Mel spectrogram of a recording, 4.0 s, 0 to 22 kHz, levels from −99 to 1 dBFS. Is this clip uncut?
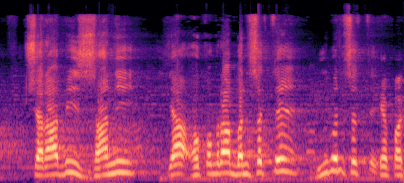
no; 1 cut; at 3.1 s

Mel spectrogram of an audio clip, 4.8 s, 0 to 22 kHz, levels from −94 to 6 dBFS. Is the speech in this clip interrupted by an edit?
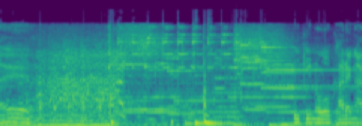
yes; 2 cuts; at 1.4 s, 3.2 s

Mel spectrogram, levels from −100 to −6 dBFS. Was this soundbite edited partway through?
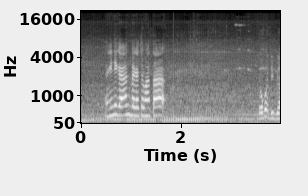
no; 0 cuts

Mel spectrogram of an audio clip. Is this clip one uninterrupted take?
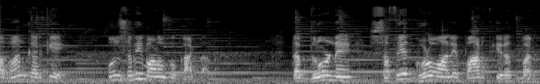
yes; 0 cuts

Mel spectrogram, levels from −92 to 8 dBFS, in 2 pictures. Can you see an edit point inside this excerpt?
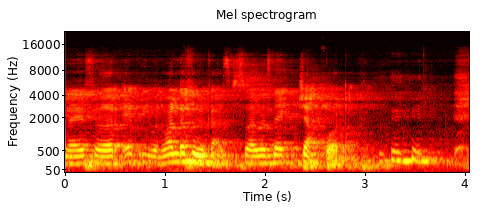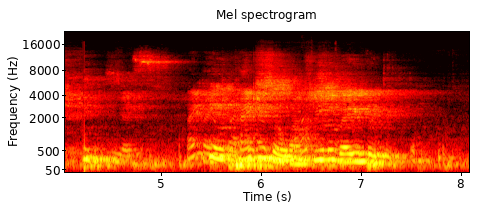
yes; 1 cut; at 4.2 s

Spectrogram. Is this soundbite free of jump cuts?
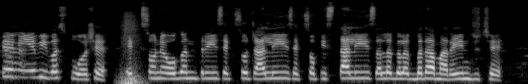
no; 1 cut; at 1.1 s

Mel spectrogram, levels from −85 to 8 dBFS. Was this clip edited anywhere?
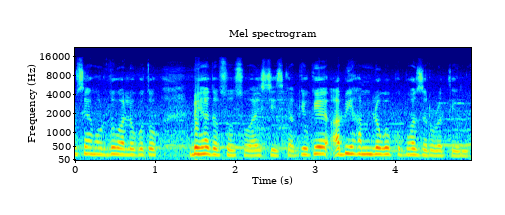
no; 0 cuts

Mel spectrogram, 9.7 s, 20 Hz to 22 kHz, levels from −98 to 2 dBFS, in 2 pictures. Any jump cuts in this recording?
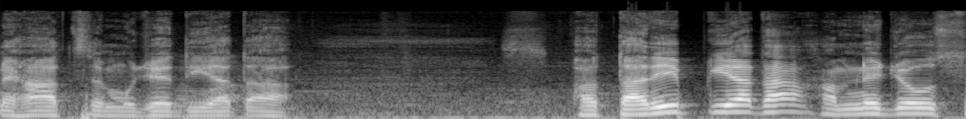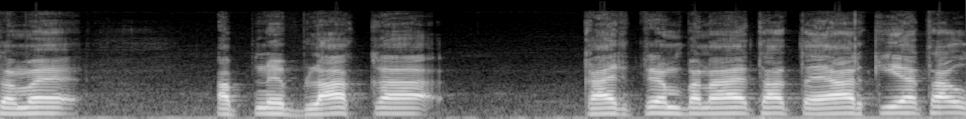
no; 0 cuts

